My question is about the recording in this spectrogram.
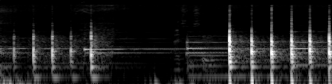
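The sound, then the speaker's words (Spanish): Two bursts of rapid knocking on a door, several sharp raps in a row, a short pause with a faint murmur, then another louder, insistent series of knocks. “tocándole la puerta y le quieren hablar de otra religión?”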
